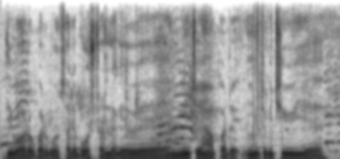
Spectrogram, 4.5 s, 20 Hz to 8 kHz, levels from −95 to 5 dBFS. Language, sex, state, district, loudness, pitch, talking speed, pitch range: Hindi, male, Uttar Pradesh, Shamli, -12 LUFS, 115 Hz, 200 wpm, 115-120 Hz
